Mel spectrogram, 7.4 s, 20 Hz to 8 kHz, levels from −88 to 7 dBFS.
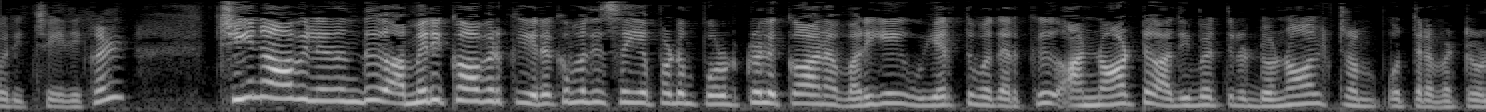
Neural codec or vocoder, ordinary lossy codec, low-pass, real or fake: none; none; none; real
